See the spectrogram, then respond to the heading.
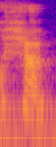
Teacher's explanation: এই যে একটা হা করি হা এইরকম উচ্চারণটা বের করতে হবে আগে বাতাসটা এরপরে হা বলতে হবে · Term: লম্বা হা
